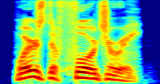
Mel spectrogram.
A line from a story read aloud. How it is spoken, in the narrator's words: Kai snarled, the words sounding feral even to him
